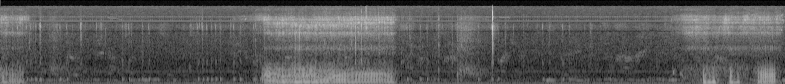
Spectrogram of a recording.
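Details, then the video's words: A Cavalier King Charles Spaniel snores very loudly with low, rattling breaths, the loudest lasting about two seconds. "Snoring Cavalier King Charles Spaniel"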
